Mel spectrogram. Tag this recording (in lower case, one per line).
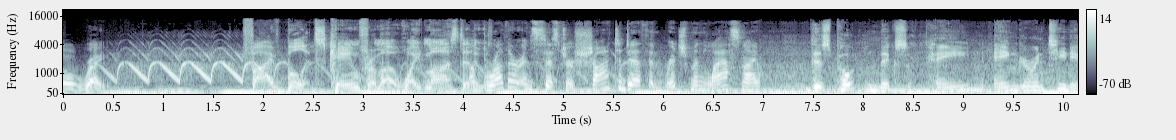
police car (siren)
